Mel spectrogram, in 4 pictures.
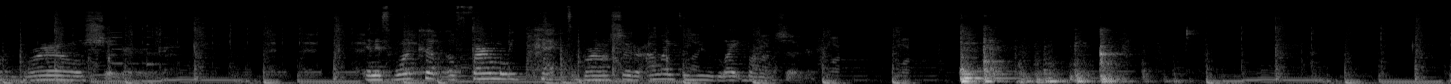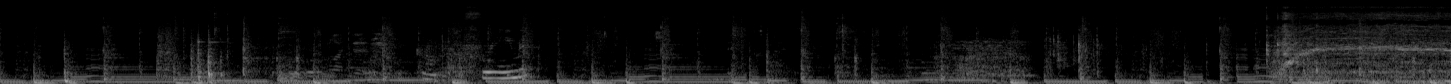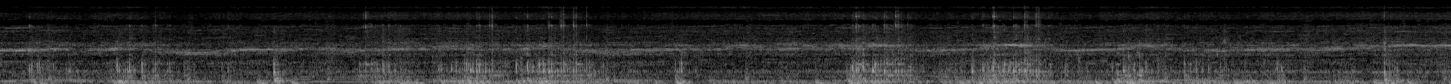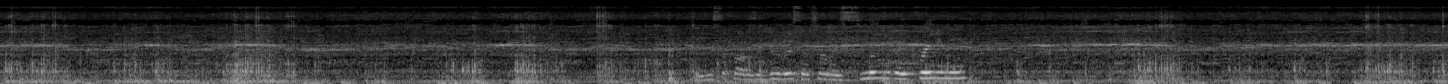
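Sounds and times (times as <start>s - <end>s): background music: 0.0s - 58.0s
beaters scraping thick mixture: 3.4s - 7.1s, 27.1s - 58.0s
electric hand mixer whining: 3.8s - 7.0s, 27.1s - 58.0s.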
